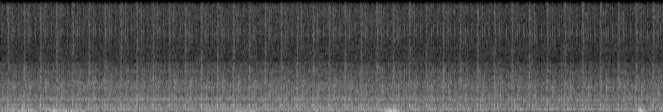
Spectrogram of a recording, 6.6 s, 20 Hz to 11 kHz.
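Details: 2005 Ford F-150 SuperCrew 4x4 5.4L V8 at 126k miles, idling; light fast top-end tick keeping pace with engine, persisting since 88k despite all cams replaced; burns a quart of oil per 4k, no power loss; owner suspects cam phasers, unconfirmed.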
